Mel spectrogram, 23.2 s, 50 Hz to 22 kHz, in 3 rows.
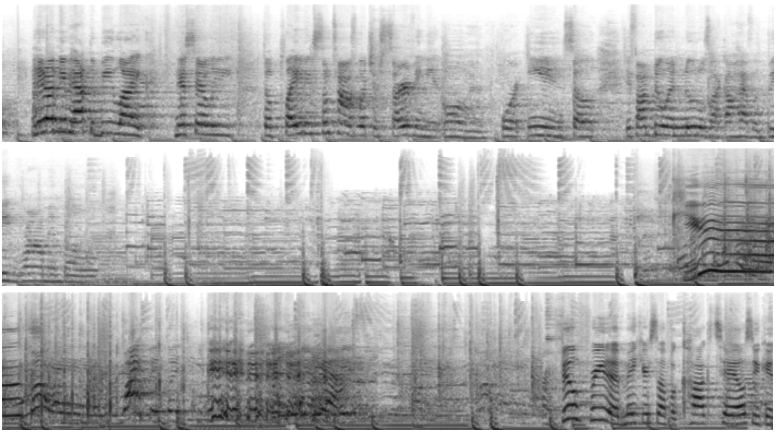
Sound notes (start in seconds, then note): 14.2 applause; 16.2 laughter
